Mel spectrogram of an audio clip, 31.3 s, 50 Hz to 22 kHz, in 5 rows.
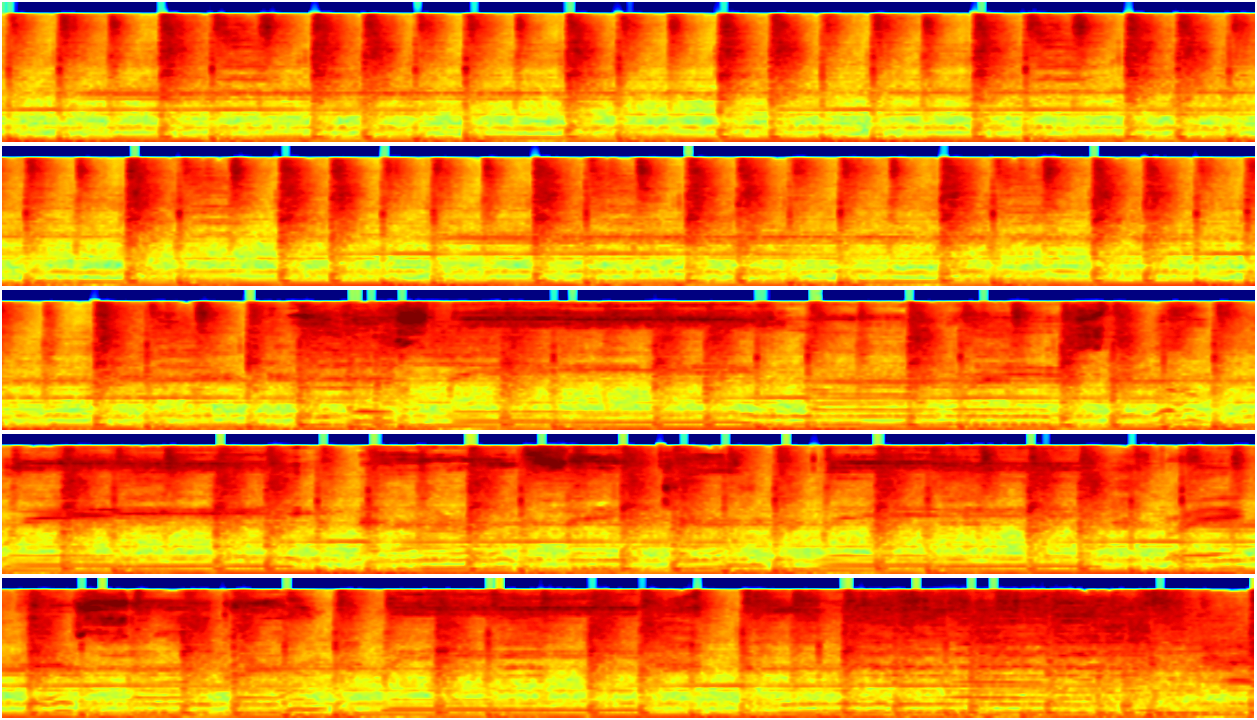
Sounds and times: Music: 0.0s - 31.3s.

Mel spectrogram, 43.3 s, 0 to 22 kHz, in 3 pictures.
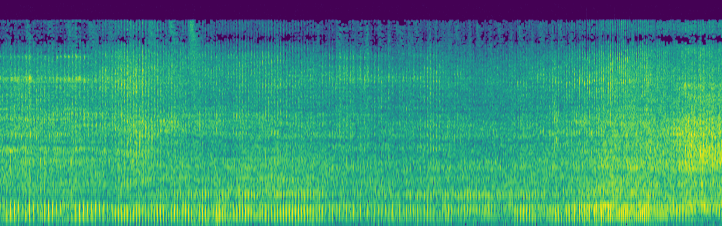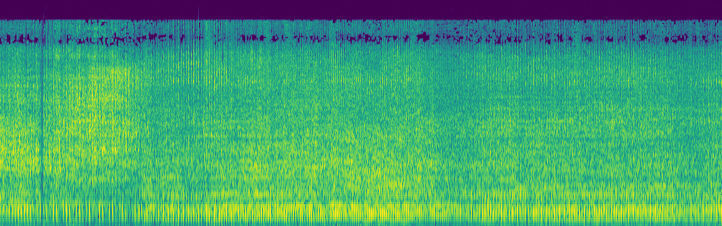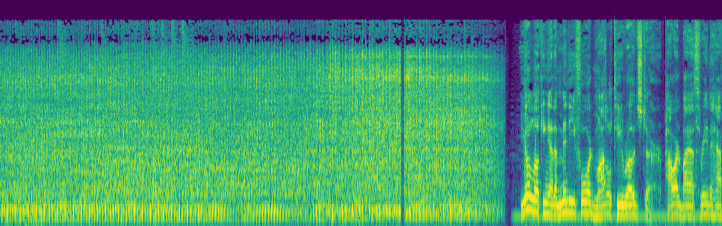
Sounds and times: Lawn mower: 0.0s - 39.1s
Vehicle: 0.0s - 39.2s.

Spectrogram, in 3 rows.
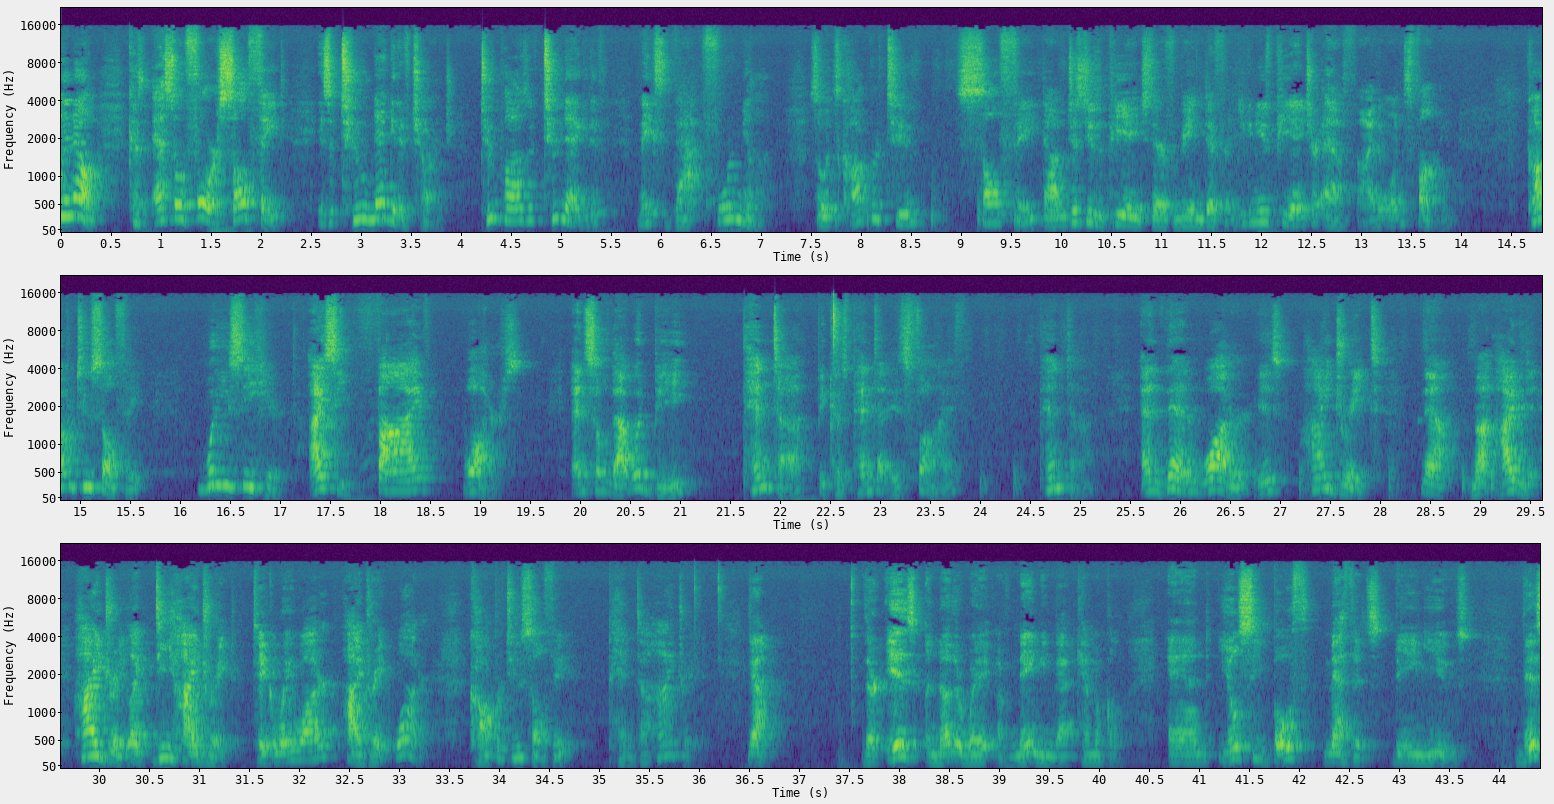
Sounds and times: Speech: 0.0s - 14.0s, 14.6s - 24.0s, 24.6s - 36.9s, 37.6s - 44.4s.

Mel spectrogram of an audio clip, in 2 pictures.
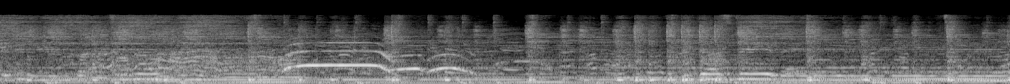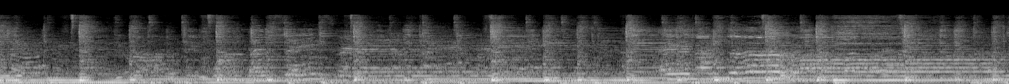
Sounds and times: Guitar: 0.0s - 20.1s
Speech: 4.8s - 12.4s.

